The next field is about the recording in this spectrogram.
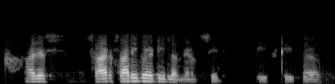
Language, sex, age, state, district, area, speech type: Punjabi, male, 45-60, Punjab, Fatehgarh Sahib, urban, conversation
